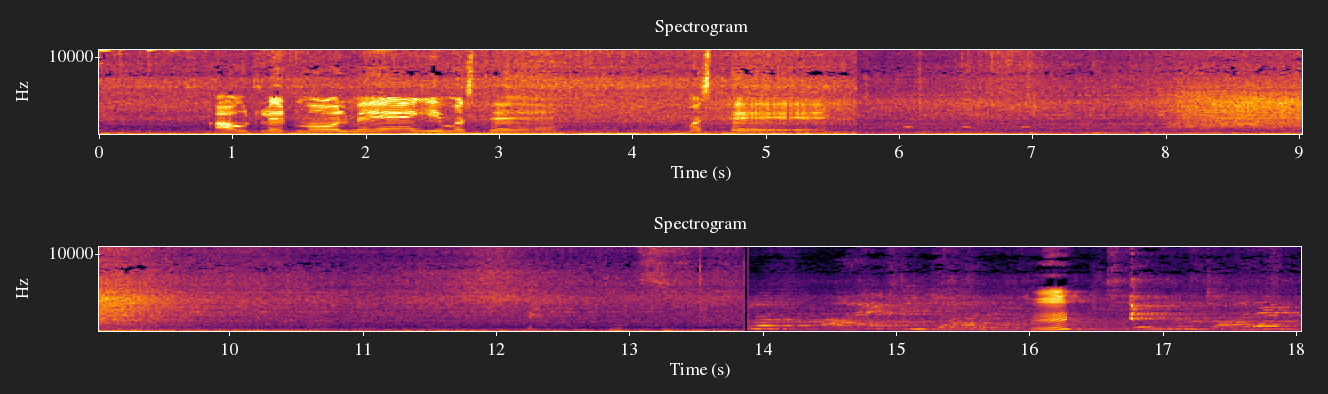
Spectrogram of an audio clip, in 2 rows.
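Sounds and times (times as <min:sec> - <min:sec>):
car engine and tyres rumbling: 0:00.0 - 0:13.9.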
